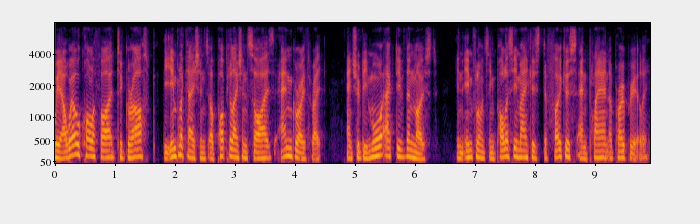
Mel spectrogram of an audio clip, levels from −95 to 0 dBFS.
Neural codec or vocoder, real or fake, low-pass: vocoder, 22.05 kHz, 80 mel bands, WaveNeXt; fake; 7.2 kHz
